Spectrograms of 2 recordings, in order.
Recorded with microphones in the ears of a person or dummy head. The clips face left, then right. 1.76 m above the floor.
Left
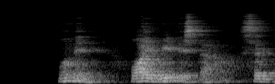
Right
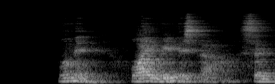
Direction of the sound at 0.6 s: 35° left (ahead or behind).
